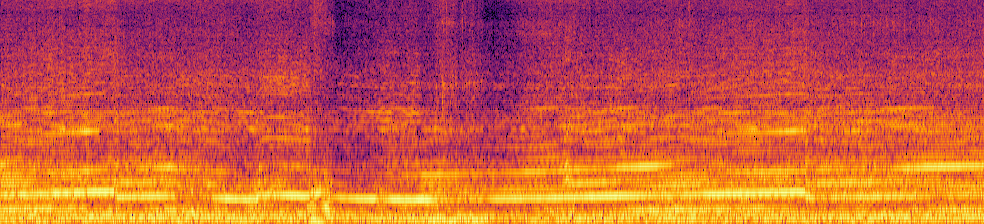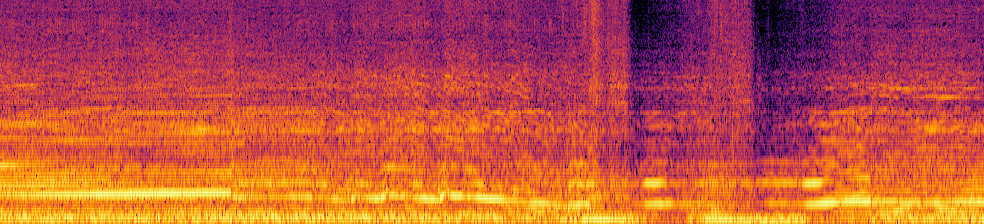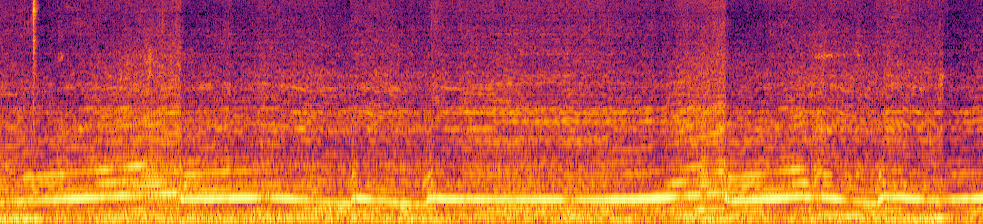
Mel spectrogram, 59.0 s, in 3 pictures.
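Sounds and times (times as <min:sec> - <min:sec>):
car engine under load: 0:00.0 - 0:59.0
tyre and road rumble: 0:26.5 - 0:43.4.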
